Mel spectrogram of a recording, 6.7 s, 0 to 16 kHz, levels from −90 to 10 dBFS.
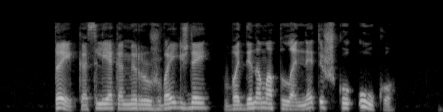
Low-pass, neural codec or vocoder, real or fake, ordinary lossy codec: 7.2 kHz; none; real; MP3, 48 kbps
